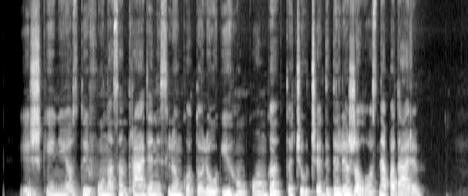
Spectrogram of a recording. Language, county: Lithuanian, Panevėžys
